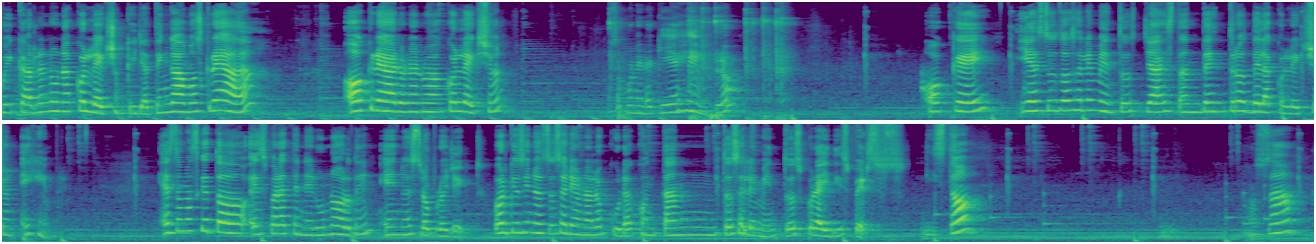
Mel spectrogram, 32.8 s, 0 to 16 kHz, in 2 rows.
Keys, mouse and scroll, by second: 17.2 click, 23.4 click, 24.4 click, 25.2 click, 25.7 click, 27.0 click, 27.5-28.2 scroll up 31, 27.7 click, 28.2 click, 29.2 click, 29.9 click, 30.5 click, 31.7 click, 32.7 shift+click.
